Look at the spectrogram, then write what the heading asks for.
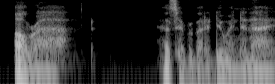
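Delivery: very deep, low, soft late-night radio announcer voice. Standing in for someone who stepped away, the speaker switches to a radio voice. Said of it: "let me use my radio voice".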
